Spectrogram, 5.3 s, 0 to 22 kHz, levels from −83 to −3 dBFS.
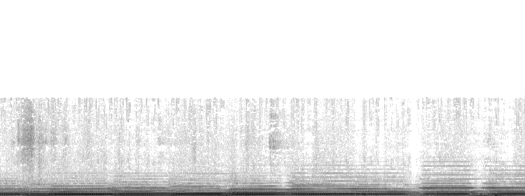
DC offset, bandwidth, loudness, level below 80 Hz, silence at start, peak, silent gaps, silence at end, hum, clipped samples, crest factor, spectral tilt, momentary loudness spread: under 0.1%; 10.5 kHz; -20 LUFS; -36 dBFS; 0 s; -8 dBFS; none; 0 s; none; under 0.1%; 12 dB; -9.5 dB/octave; 6 LU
